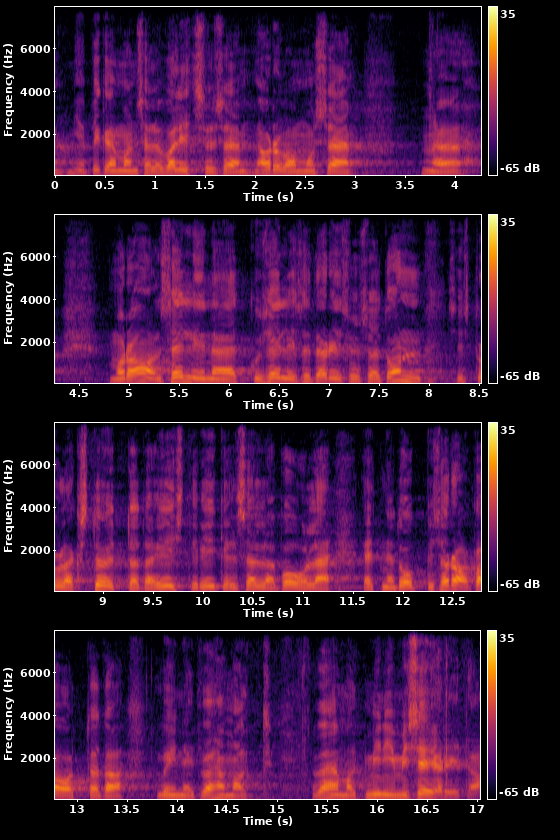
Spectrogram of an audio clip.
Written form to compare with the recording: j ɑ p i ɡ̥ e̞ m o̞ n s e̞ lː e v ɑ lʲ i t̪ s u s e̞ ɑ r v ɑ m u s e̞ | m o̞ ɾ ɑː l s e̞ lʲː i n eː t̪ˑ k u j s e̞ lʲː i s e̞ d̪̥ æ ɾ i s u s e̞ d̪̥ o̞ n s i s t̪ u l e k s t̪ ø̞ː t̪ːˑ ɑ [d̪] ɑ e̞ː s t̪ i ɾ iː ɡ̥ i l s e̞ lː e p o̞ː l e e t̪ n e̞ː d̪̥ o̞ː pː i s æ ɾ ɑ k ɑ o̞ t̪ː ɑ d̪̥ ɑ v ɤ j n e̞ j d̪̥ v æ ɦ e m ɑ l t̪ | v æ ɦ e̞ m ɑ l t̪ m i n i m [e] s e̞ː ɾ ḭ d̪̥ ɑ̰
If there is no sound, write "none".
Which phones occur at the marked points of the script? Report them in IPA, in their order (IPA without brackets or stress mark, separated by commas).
d̪, i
